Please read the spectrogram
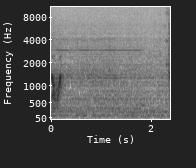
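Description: Quiet room tone after a short voice sound at the very start, with a faint steady high-pitched tone that stops shortly before the end.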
